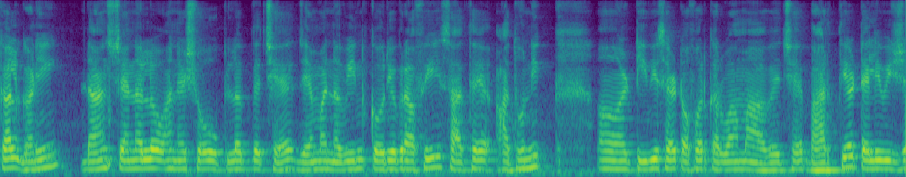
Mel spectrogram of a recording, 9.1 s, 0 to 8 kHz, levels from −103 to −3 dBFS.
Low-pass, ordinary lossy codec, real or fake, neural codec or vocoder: none; none; real; none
